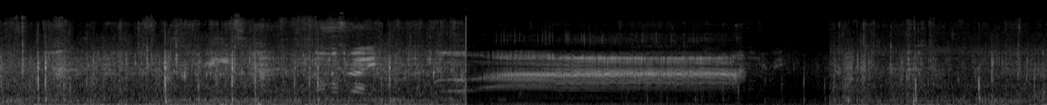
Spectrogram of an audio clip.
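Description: Wind buffeting the microphone and water sloshing around a paddleboard at sea. From about five seconds in to about eight the sound turns dull and muffled, with only a steady hum left, as when the camera dips into the water, before the wind and water return.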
